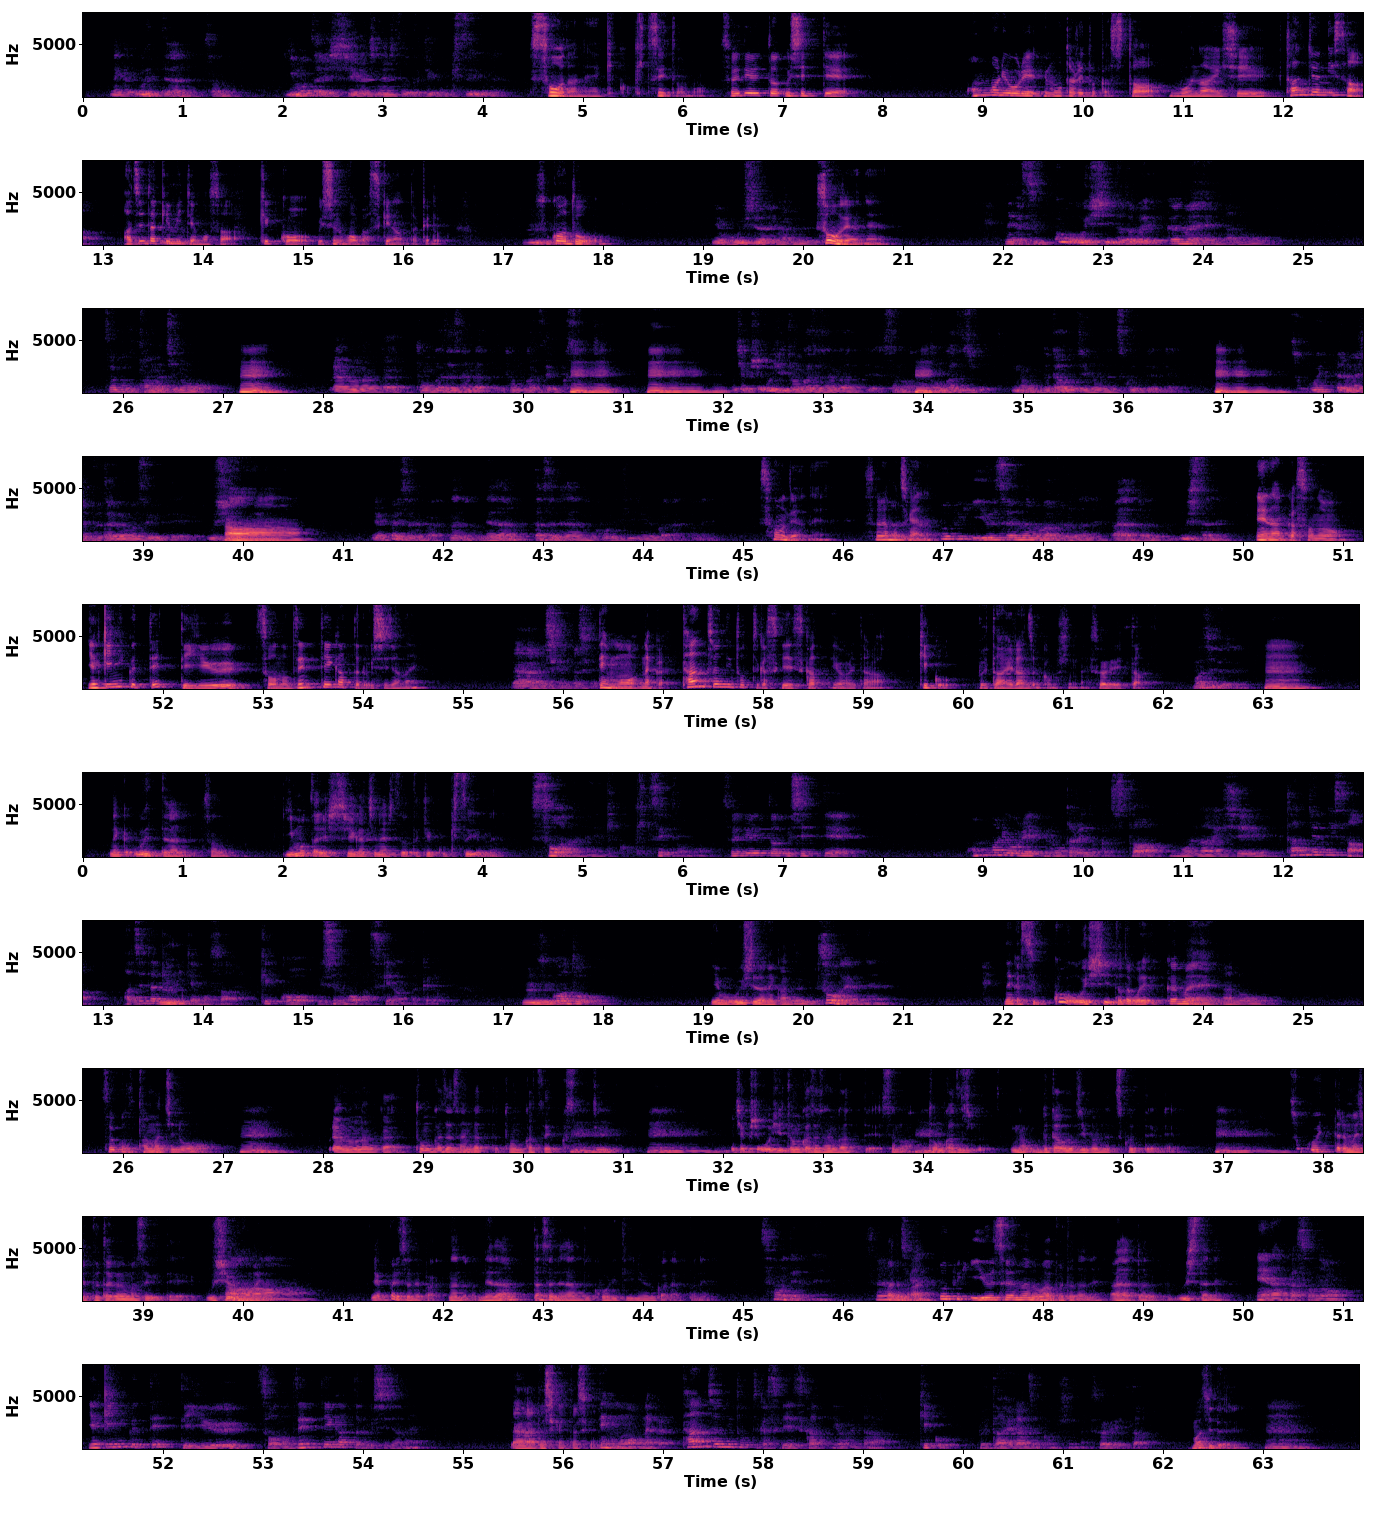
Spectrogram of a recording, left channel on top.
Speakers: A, on the right; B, on the left.
A: なんかうえってなる、その、胃もたれしがちな人だと結構きついよね。
B: そうだね。結構きついと思う。それで言うと、牛って、あんまり俺、胃もたれとかした覚えないし、単純にさ、味だけ見てもさ、
A: うん。
B: 結構牛の方が好きなんだけど、
A: うんうん。
B: そこはどう
A: いや、もう牛だね、完全に。
B: そうだよね。
A: なんかすっごい美味しい。例えば俺一回前、あの、それこそ田町の
B: うん。
A: 裏のなんか、とんかつ屋さんがあった、とんかつ X
B: うんうん。
A: っていう、
B: うんうん
A: めちゃくちゃ美味しいとんかつ屋さんがあって、その、
B: うんうん。
A: とんかつ自分の豚を自分で作ってるみたいな。
B: うん。うんうんうん
A: そこ行ったらマジ豚がうますぎて、牛よりうまいなって。
B: うん。ああ、
A: やっぱりそのやっぱ、なんだろう、値段出す値段とクオリティによるかな、やっぱね。
B: そうだよね。それは間違いない。
A: まあでも圧倒的優勢なのは豚だね。あ、あとは牛だね。
B: え、なんかその、焼肉ってっていう、その前提があったら牛じゃない
A: ああ、確かに確かに。
B: でも、なんか単純にどっちが好きですかって言われたら、結構豚選んじゃうかもしれない。それで言ったら。
A: マジで
B: うん。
